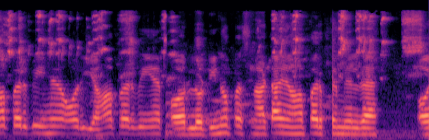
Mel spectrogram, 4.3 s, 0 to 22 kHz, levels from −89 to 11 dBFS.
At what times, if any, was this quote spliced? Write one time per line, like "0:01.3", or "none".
0:01.6
0:03.3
